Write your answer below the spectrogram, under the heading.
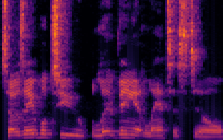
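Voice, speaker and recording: Speaking at a fairly quick pace, a man talks in a Southern US accent. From US South, Aiken, South Carolina. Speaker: animator. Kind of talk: casual chat.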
